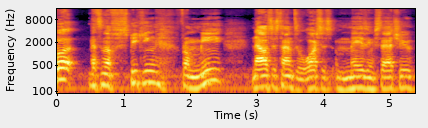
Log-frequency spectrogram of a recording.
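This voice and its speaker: This man's voice sits at a medium pitch, somewhat breathy, with ordinary pitch variation and audible room echo. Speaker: collectibles YouTuber. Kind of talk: product review. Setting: in a collectibles store. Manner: fast; animated.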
